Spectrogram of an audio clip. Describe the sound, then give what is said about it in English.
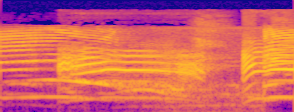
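A peacock gives a loud, nasal wailing call, one long drawn-out cry followed immediately by a shorter second burst, with no one talking. “Oh, this is a peacock sound?”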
